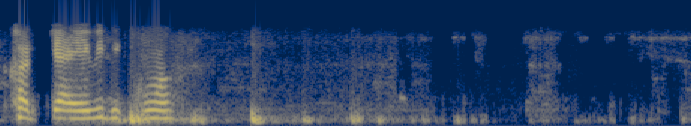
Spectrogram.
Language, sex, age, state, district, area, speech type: Dogri, male, 30-45, Jammu and Kashmir, Udhampur, rural, conversation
